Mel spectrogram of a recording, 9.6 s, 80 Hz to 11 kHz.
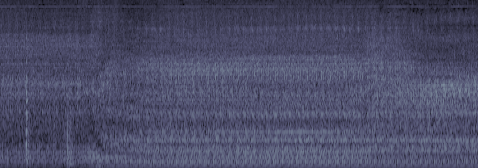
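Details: Toyota Prius 3 (third generation) petrol engine at cold start, firing up and idling with a light, regular knocking rattle over its hum.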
